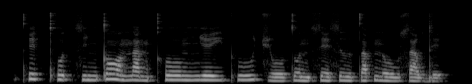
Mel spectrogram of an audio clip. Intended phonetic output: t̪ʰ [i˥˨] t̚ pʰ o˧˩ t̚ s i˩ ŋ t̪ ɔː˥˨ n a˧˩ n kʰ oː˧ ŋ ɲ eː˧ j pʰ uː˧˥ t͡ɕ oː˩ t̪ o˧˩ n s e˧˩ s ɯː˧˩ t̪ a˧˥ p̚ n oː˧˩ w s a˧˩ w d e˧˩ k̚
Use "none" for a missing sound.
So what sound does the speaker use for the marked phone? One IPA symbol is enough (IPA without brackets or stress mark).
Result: e˥˨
